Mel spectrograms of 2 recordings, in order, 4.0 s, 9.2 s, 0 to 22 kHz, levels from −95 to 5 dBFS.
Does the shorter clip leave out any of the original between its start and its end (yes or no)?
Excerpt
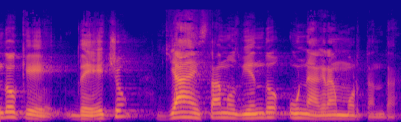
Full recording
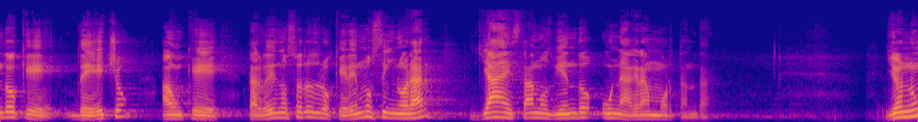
yes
